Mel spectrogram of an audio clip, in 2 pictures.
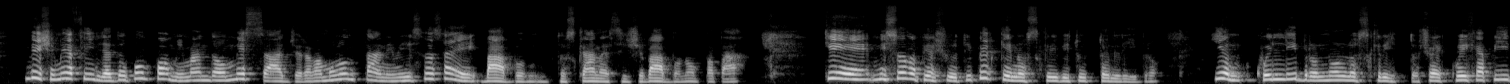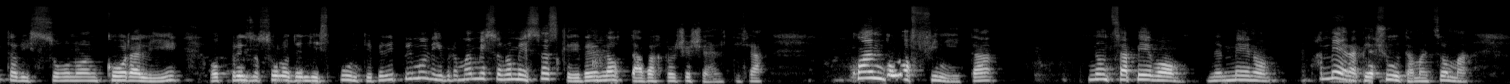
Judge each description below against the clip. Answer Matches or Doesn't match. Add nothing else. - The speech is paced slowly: Doesn't match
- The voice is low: Doesn't match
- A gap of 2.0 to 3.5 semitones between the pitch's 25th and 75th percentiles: Doesn't match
